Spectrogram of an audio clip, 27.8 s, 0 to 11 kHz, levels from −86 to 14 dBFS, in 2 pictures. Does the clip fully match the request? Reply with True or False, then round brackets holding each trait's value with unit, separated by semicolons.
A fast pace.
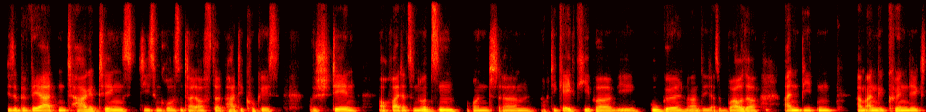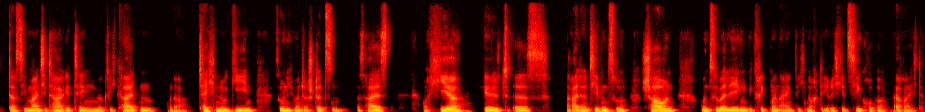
False (130 wpm)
